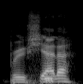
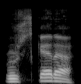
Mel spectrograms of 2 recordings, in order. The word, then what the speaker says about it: bruschetta: Like the way you say tortilla, that kind of thing.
